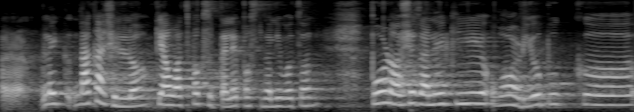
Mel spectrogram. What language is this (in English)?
Konkani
